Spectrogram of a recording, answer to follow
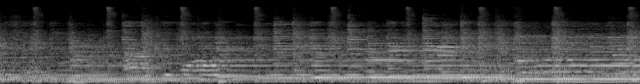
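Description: Acoustic guitar strummed in a steady rhythm in a slow song, its chords ringing between strokes.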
